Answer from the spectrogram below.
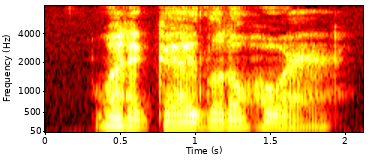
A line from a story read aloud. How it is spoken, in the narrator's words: whispered in my ear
